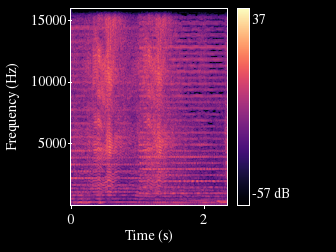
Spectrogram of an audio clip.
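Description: Housefly buzzing, its pitch wavering up and down, over a steady synthesizer drone from the film score.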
